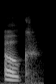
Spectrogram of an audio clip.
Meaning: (noun) A deciduous tree with distinctive deeply lobed leaves, acorns, and notably strong wood, typically of England and northeastern North America, included in genus Quercus
- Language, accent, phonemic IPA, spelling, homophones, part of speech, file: English, General American, /oʊk/, oak, oke, noun / adjective / verb, En-us-oak.ogg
